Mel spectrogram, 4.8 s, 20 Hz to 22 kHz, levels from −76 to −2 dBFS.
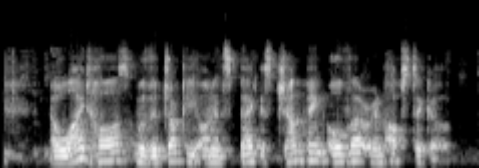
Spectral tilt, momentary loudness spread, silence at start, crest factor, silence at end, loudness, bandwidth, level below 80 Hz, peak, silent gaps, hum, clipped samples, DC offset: -4 dB/octave; 8 LU; 0.05 s; 14 dB; 0.35 s; -14 LUFS; 9.2 kHz; -60 dBFS; 0 dBFS; none; none; under 0.1%; under 0.1%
